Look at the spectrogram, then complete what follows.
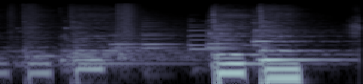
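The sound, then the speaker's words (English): A bright electronic LifePing notification chime plays a quick sequence of about four sustained tones, fairly loud, with no voices. “you heard the ping and so you must be alive”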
